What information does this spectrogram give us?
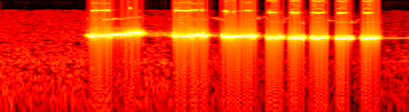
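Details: Calls of a female Oriental magpie-robin, meant to get a male singing and raise his breeding drive: a long level whistle, then a run of about eight shorter, evenly spaced whistled notes.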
